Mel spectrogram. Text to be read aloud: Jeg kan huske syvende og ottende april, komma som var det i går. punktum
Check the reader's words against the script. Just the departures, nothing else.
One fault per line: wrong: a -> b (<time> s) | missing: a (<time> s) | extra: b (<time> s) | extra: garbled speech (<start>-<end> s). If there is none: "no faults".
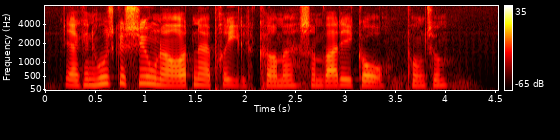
no faults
